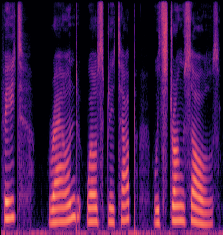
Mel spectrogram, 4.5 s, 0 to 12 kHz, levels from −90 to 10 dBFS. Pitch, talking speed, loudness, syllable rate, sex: 205 Hz, 95 wpm, -18 LUFS, 2.6 syllables/s, female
